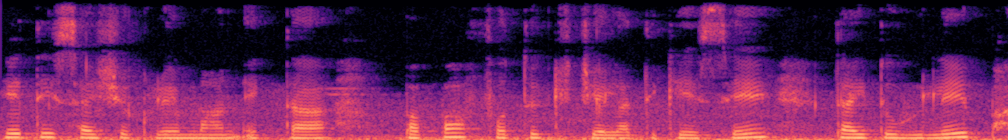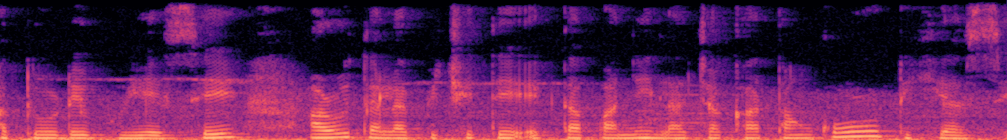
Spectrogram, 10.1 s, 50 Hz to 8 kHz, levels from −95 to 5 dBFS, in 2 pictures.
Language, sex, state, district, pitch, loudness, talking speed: Nagamese, female, Nagaland, Dimapur, 185 Hz, -16 LUFS, 180 wpm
